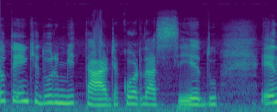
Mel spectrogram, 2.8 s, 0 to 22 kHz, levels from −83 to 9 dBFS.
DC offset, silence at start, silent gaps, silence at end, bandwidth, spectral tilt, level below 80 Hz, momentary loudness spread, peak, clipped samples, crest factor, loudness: under 0.1%; 0 s; none; 0 s; 15 kHz; -4 dB/octave; -44 dBFS; 10 LU; -6 dBFS; under 0.1%; 16 dB; -22 LUFS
